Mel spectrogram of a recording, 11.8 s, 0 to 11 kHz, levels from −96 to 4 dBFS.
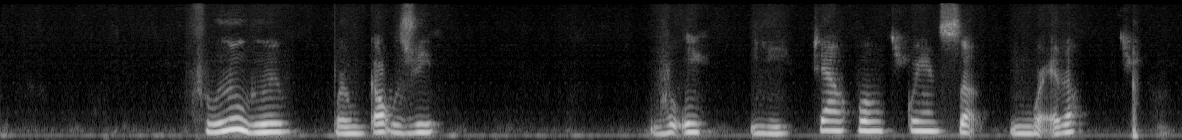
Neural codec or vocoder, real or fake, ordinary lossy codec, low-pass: codec, 24 kHz, 0.9 kbps, WavTokenizer, small release; fake; MP3, 64 kbps; 9.9 kHz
